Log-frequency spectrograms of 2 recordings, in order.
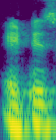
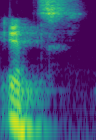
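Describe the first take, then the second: First: The two words are said separately. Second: The two words are joined into one.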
